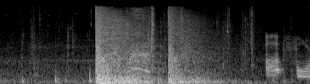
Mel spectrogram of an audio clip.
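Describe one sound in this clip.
A gun fires a burst of loud shots.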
